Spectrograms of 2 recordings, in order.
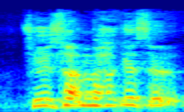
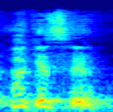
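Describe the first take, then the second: First: Said in the usual way. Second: Softer echo. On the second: Shown as a demonstration.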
